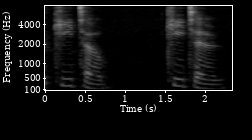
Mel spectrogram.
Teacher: Okay, so if it's American, mostly the word keto, so Americans say keto. But for British, the T is very clear.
